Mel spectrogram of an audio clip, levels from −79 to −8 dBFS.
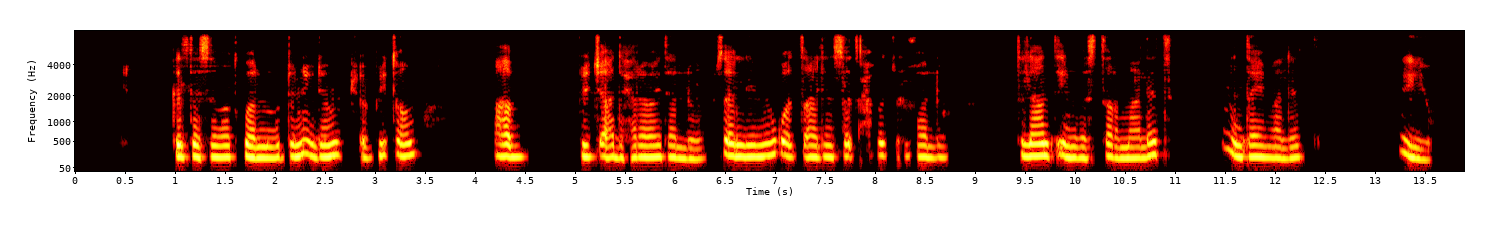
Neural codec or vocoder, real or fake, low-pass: none; real; 7.2 kHz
